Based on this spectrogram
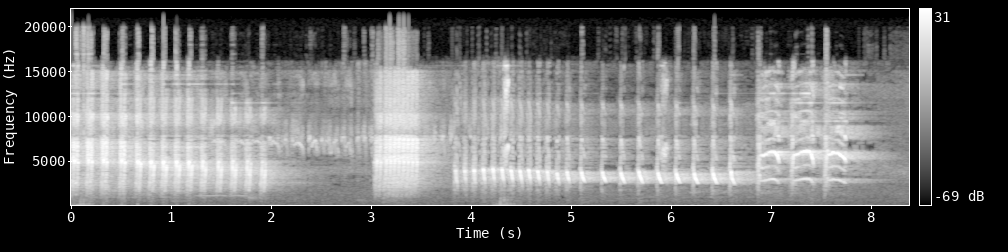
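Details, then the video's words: Grey-cheeked bulbul (cucak jenggot) and olive-winged bulbul (kapas tembak) shoot song back and forth at speed: rapid rattling series of sharp notes, a harsh noisy burst, another long quick run, then curling warbled whistles. "SUARA SALING TEMBAK CUCAK JENGGOT VS KAPAS TEMBAK BESET ROLL SPEED EDAN"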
